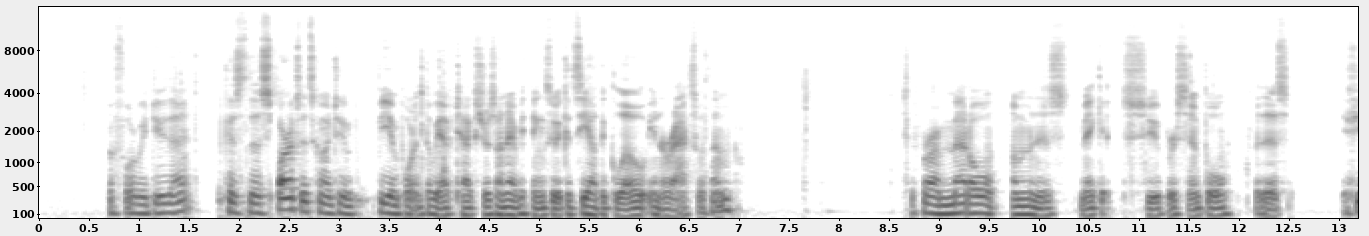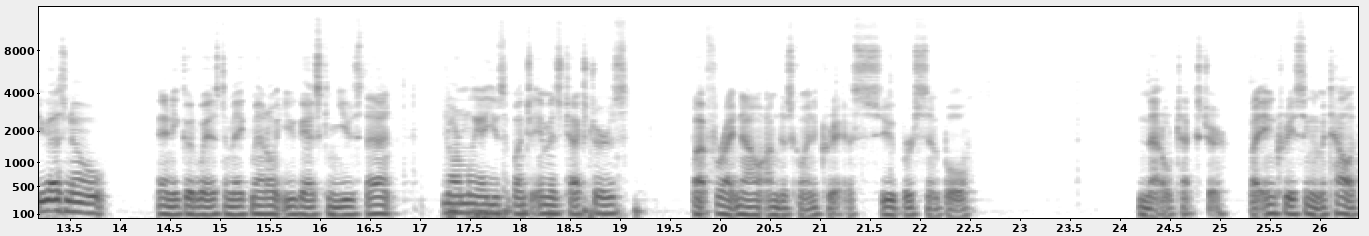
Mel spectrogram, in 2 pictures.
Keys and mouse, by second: 1.3 click, 3.8 middle drag, 6.5 click, 7.6 click, 8.5 click, 10.9 click, 21.2 click, 22.6 click, 24.3 click.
